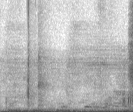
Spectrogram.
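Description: Hands tearing a clump of mini elephant grass apart into small pieces: faint rustling of leaves and roots with two sharp snaps, one early and one near the end, over a steady low hum.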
